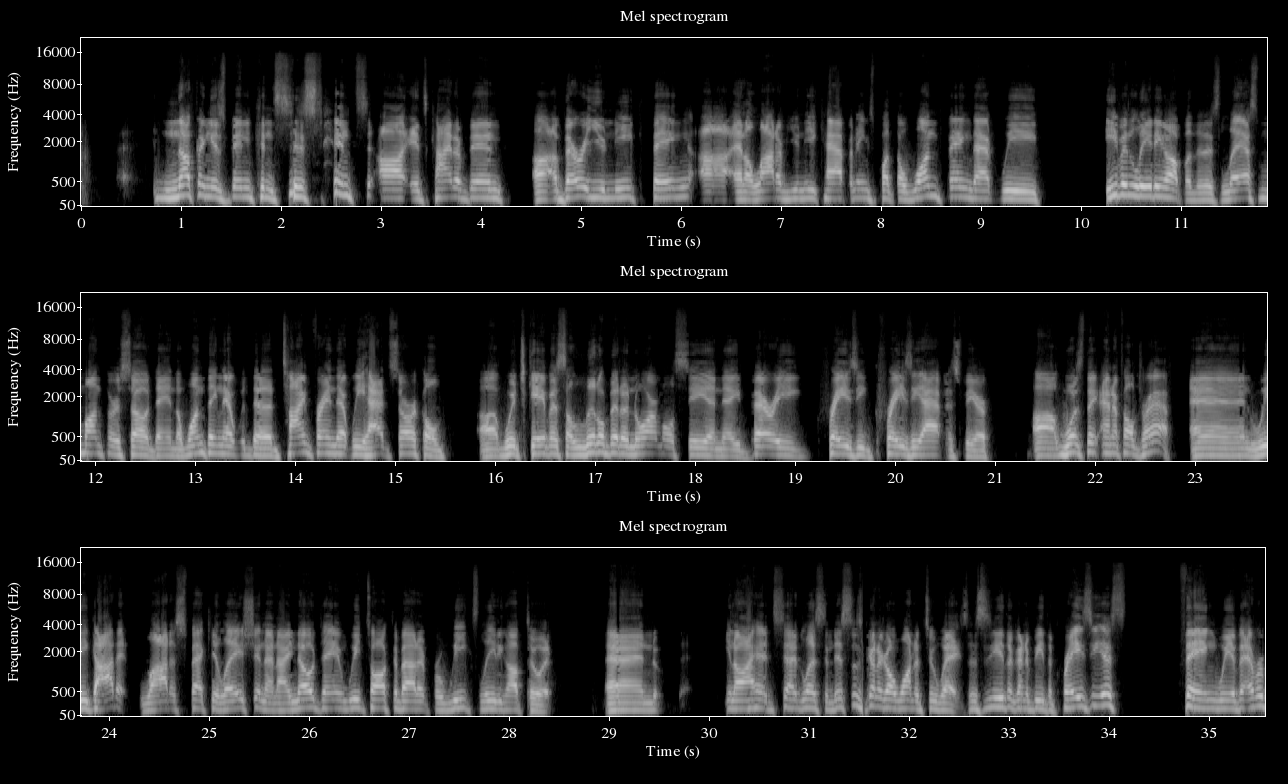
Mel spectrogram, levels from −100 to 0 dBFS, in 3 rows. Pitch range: 135-170 Hz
